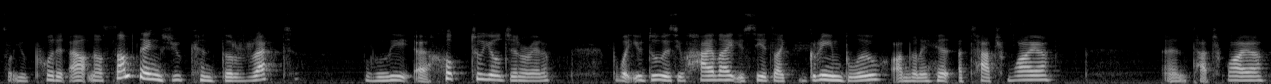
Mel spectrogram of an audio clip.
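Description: Unhurried and on the low side, a Boston-accented woman talks her way through a game tutorial with loose, chatty commentary. The audio comes across dull.

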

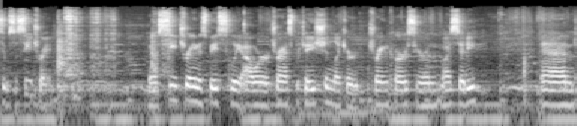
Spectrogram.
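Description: A young man chatting casually while cooking in his home kitchen, rambling with lots of fillers and the odd swear word. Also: fairly high pitch. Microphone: handheld camera mic. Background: music playing in the kitchen.

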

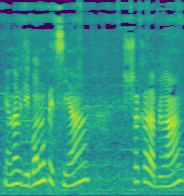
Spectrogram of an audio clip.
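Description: A woman's voice: a little high, quick pace, a little hiss or hum, rough recording. Chatty Québécois woman shopping. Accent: Québécois French. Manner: chatty, lots of fillers, soft asides. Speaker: vlogger. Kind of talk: casual shop-with-me narration. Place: large grocery store, indoors. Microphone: handheld phone camera. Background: faint store music.

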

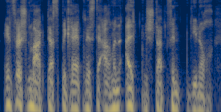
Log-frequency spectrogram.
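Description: A man reading an audiobook, voicing an urgent, commanding detective with a brisk delivery. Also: lowish voice, fairly even intonation, sharp tone, breathy edge, no room sound, studio quality, exaggerated voice. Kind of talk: audiobook character voice.

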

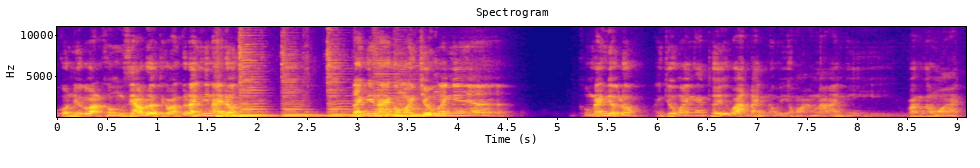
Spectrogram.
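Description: A man giving a casual guitar lesson, explaining chords and strumming and breaking into hymn lines. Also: a little high. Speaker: guitar teacher. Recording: roomy sound with loud guitar. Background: loud guitar playing.

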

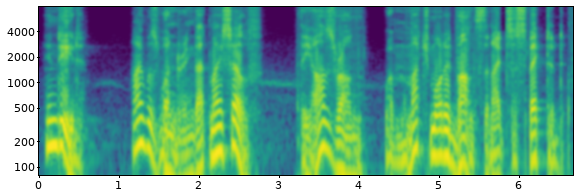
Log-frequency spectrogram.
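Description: An actor playing a thoughtful, composed gentleman professor in an animated game. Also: fairly low pitch, unhurried, breathy edge, heavily acted.

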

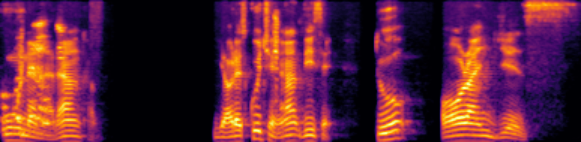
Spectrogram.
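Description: A male teacher with a Peruvian Spanish accent leads an online lesson at an unhurried pace, his pitch rising and falling a lot. His voice is a little husky, and the audio is muffled. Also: very animated, warm tone. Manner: patient, drills words slowly and asks "¿listo?" often. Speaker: English teacher.

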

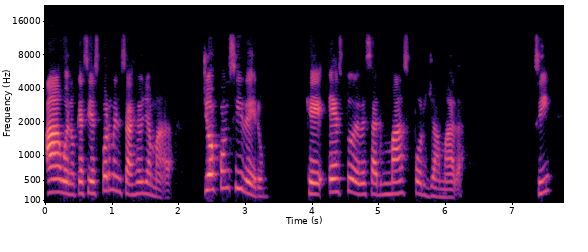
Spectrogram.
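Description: A woman, a sales director coaching consultants in an online training talk, lively and chatty, checking in with "¿verdad?" and "¿sí?". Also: a little high, unhurried, highs cut off.

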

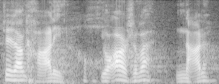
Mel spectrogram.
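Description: Man playing a brisk, bragging brother-in-law. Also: mid-range voice, noisy background, natural voice. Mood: boastful. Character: generous older brother-in-law, boastful. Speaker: comedy sketch actor. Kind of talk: stage comedy sketch. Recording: stage mic, loud audience laughter.

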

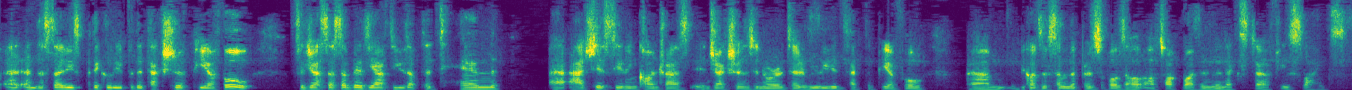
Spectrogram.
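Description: A middle-aged Canadian man gives a cardiology lecture at hospital rounds. His voice sits at a medium pitch. He talks haltingly, filling pauses with ums and uhs and repeating words as he works through his slides. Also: breathy edge, poor audio.

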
